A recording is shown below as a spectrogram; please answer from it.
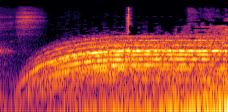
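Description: A synthesizer tone with many overtones sweeping up in pitch over about a second, then holding steady and growing louder: the rising swell that opens an intro jingle.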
